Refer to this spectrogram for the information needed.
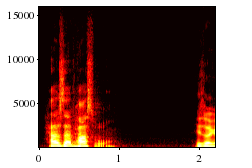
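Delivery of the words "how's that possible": disbelief. Retold or imitated. Retold own disbelief to friend.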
